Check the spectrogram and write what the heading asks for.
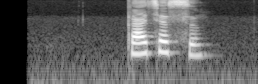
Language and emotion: Russian, neutral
